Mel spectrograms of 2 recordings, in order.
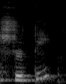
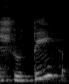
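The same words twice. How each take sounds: First: The name is called louder still. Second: The name is called a little louder. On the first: "और तेज बोलता है" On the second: "और थोड़ा सा तेज बोलता है"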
